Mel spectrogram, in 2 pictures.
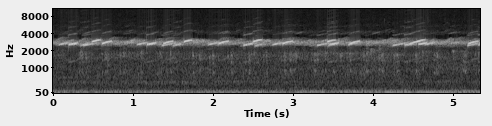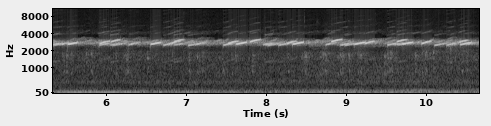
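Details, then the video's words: Spring dusk chorus of frogs in Ontario, Canada, many callers giving shrill rising peeps packed closely together, steady throughout with rhythmic surges in loudness and a soft low background hum. "Frog Sounds At Dusk"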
